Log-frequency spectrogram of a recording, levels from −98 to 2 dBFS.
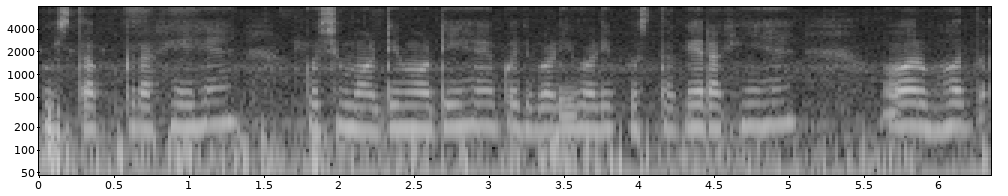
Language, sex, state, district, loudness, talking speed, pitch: Hindi, female, Bihar, Madhepura, -33 LUFS, 130 wpm, 190 Hz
